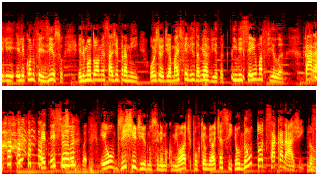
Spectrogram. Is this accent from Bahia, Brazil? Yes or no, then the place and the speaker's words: yes; Bahia, Brazil; E aí, ó, eu sou baiano e tal, nasci na Bahia.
